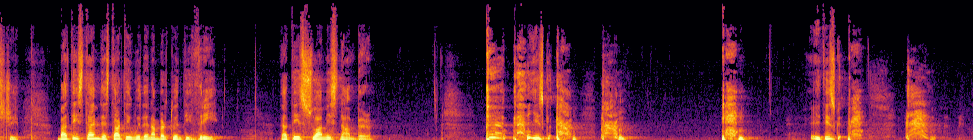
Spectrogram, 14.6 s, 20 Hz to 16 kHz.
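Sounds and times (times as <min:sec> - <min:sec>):
speech: 0:00.0 - 0:03.3, 0:04.2 - 0:05.7, 0:08.0 - 0:09.5, 0:10.9 - 0:11.3, 0:12.2 - 0:13.0
person clearing throat: 0:07.3 - 0:09.6, 0:10.8 - 0:11.4, 0:12.7 - 0:13.0, 0:13.6 - 0:14.2
person coughing: 0:07.3 - 0:09.6, 0:10.8 - 0:11.4, 0:12.7 - 0:14.2.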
